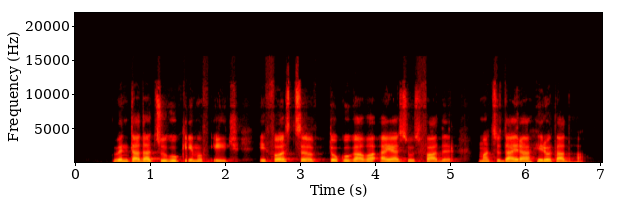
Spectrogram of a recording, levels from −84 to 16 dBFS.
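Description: Throughout the speech, the sender's audio clock runs slow, roughly 2 percent behind the receiver's. This is clock drift between sender and receiver. Because audio arrives more slowly than it is played out, the jitter buffer keeps draining, and the receiver has to stretch or repeat short pieces to keep going. The result is small timing hiccups, scattered unevenly across the whole clip, as brief stumbles in the rhythm.

From 0.25 to 1.53 s, just before "of age he", a few packets arrive late or go missing one at a time. These are scattered short gaps, about four of them. The receiver fills each hole by continuing the last sound, covering around 50 ms in total, with the longest single patch near 30 ms. Nothing drops out completely. Instead there are brief ticks and momentary smears in otherwise clear speech.

After "of age he", from 2.71 to 6.84 s, the same scattered short gaps come back, roughly ten of them. 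Concealment fills about 100 ms across this span, and no single patch is longer than about 20 ms. Each lost piece is again bridged by extending the preceding sound, so the audio never goes silent. The effect is a sprinkling of brief ticks and small smeared hiccups through this longer stretch.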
